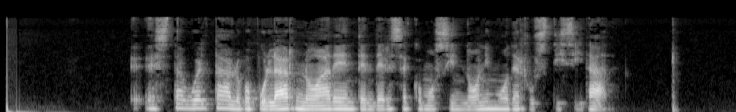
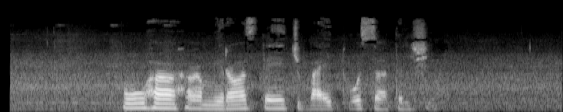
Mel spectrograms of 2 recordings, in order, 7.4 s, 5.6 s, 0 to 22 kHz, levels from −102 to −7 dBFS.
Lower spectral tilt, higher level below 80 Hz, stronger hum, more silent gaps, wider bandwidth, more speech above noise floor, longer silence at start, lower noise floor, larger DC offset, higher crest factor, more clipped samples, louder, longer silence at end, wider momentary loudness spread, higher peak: about the same, -6 dB/octave vs -7 dB/octave; first, -58 dBFS vs -72 dBFS; neither; neither; about the same, 11.5 kHz vs 11.5 kHz; first, 56 dB vs 30 dB; second, 0.05 s vs 1.25 s; first, -80 dBFS vs -54 dBFS; neither; about the same, 20 dB vs 22 dB; neither; about the same, -25 LUFS vs -24 LUFS; second, 0.6 s vs 1.35 s; second, 15 LU vs 20 LU; about the same, -6 dBFS vs -4 dBFS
